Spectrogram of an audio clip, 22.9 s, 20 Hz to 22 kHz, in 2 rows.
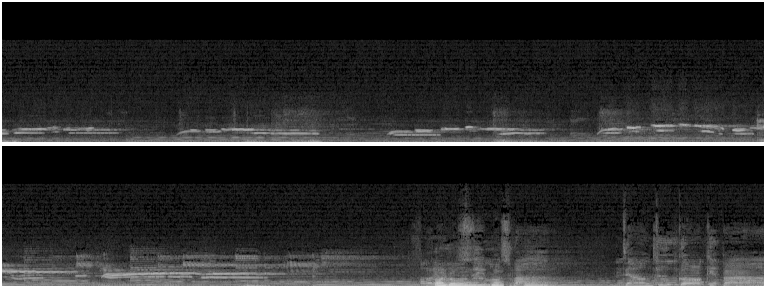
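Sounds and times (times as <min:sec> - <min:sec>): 
whistled melody: 0:00.0 - 0:22.8
speech: 0:18.0 - 0:19.8, 0:20.8 - 0:22.8.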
